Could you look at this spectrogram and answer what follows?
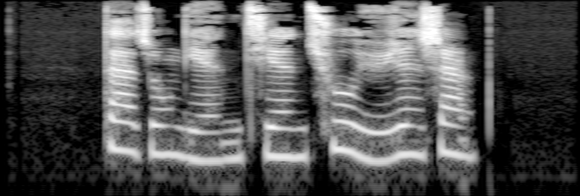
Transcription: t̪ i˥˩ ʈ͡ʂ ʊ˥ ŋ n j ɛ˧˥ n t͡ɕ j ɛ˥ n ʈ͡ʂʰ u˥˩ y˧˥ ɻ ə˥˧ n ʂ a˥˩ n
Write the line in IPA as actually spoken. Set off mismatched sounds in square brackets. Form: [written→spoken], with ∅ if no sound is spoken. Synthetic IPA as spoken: t̪ [i˥˩→a˥˩] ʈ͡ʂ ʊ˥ ŋ n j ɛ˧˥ n t͡ɕ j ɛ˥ n ʈ͡ʂʰ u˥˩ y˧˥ ɻ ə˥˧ n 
